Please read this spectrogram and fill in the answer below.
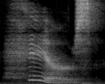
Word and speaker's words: hares: The next one, animal that we're going to talk about is pronounced hares. Not like the hair on our head, but the animal hares.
